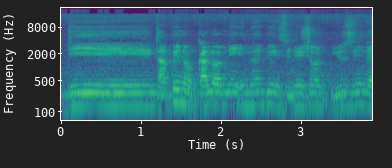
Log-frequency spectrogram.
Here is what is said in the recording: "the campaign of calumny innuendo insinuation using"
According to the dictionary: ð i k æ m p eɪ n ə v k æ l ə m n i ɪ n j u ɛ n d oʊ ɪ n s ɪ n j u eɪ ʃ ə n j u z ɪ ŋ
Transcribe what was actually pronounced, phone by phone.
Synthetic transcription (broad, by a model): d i k æ m p eɪ n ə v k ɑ l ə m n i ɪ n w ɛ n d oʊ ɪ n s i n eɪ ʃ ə n j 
